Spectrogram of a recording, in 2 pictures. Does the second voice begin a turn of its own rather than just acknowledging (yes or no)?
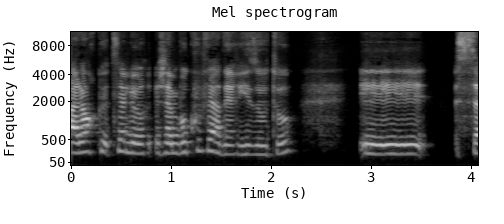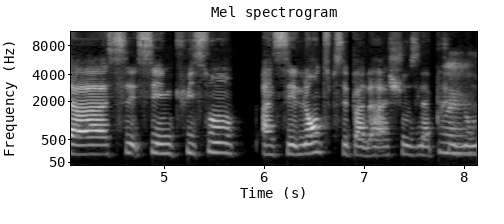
no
